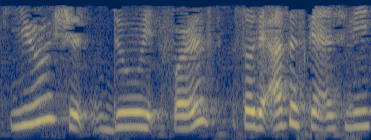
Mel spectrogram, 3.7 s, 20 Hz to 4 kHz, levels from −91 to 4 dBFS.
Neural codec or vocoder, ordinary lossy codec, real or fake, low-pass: none; MP3, 16 kbps; real; 3.6 kHz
